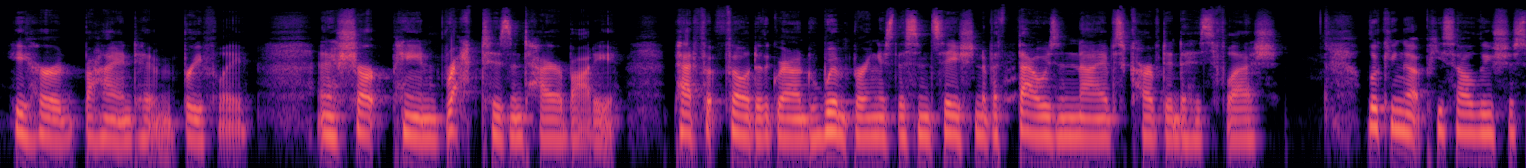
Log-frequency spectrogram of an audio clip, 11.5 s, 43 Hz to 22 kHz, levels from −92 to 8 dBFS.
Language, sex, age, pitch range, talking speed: English, female, 20-39, 135-170 Hz, 185 wpm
